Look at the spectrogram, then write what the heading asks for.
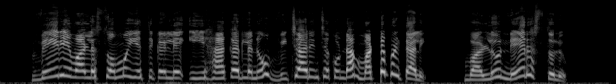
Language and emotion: Telugu, angry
